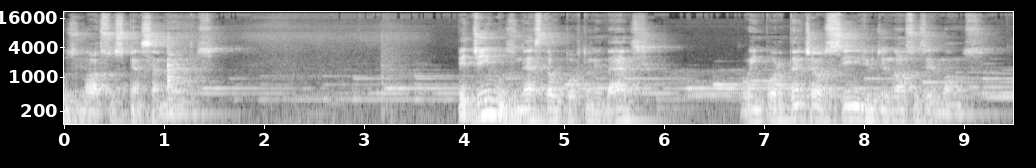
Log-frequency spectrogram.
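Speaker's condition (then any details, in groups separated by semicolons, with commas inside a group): No condition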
